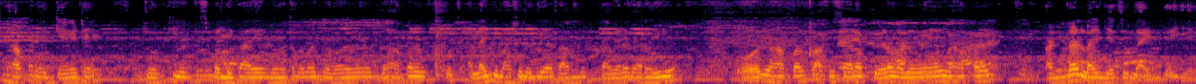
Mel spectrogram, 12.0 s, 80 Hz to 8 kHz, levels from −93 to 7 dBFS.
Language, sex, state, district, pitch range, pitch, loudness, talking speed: Hindi, male, Bihar, Lakhisarai, 125-140 Hz, 135 Hz, -22 LUFS, 170 wpm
